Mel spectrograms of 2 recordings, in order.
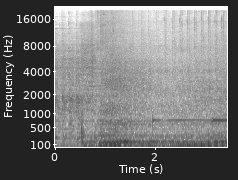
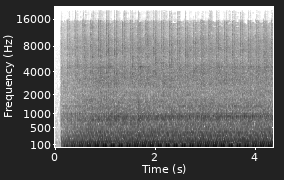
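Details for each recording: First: LS engine in truck after rebuild, first start after fixing a cracked exhaust flange (broken stud replaced with bolt, silicone); catches after brief crank, settles to steady deep idle with no puffing or ticking: exhaust leak sealed, normal start and idle. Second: LS engine in a truck, first startup after rebuild, heard from underneath: sharp regular puffing tick about three per second with idle; exhaust leak not from new donut gaskets but a cracked exhaust manifold flange.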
